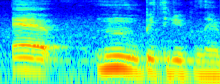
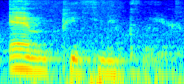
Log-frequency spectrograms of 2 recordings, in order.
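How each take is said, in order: First: "M" hummed as bare "mm" after a; wrong article and sound. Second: "M" said as "em" in M P three player; vowel start "em". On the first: Teacher shows what we don't say, "a mm-P three". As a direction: say M as a consonant "mm", not "em". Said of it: "We don't say". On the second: Teacher models the right sound, "em P three". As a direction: open M with a clear e vowel. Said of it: "We say M". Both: Shown as a demonstration.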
